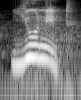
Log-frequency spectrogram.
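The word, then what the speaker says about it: unit: यानी कि स्टार्टिंग में आपका यू है। फिर क्या है? एन कंसोनेंट है। फिर क्या है? आई यानी कि वोवेल। फिर है टी। यूनिट।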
